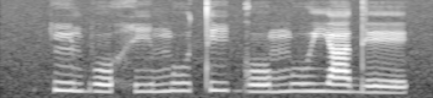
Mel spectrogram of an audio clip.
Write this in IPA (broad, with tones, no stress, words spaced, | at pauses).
kĩ˧bo˨ hi˨mu˧ti˦ ɡo˧mu˦ ja˧de˨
